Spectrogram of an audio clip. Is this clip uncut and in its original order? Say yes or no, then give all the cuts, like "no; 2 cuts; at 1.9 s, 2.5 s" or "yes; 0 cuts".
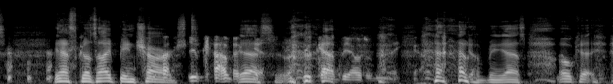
no; 2 cuts; at 2.3 s, 4.7 s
